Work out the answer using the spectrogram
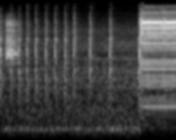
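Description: A rapid string of short ticking pulses, then a loud steady high buzz for half a second; the alarm sounds properly.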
